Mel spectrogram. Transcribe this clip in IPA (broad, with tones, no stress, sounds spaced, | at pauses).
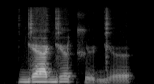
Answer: ɡʲ æ˥ ɡʲ ø˥ t͡ʃ y˩ ɡʲ ø˩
